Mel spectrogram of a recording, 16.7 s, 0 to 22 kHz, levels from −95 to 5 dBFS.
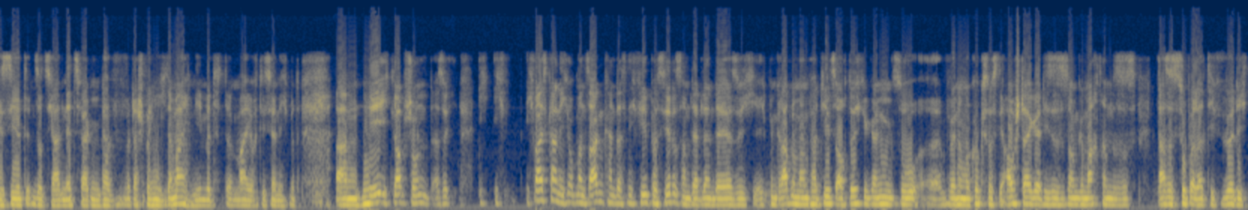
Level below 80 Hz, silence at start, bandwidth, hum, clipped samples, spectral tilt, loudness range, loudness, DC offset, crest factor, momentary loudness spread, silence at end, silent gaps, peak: -46 dBFS; 0 s; 10.5 kHz; none; under 0.1%; -6 dB/octave; 3 LU; -16 LUFS; under 0.1%; 10 dB; 10 LU; 0 s; none; -6 dBFS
